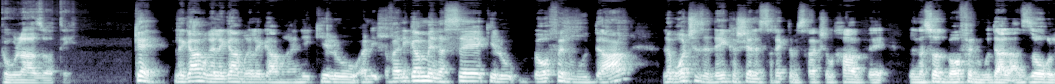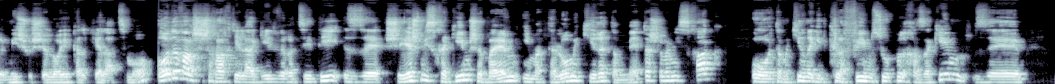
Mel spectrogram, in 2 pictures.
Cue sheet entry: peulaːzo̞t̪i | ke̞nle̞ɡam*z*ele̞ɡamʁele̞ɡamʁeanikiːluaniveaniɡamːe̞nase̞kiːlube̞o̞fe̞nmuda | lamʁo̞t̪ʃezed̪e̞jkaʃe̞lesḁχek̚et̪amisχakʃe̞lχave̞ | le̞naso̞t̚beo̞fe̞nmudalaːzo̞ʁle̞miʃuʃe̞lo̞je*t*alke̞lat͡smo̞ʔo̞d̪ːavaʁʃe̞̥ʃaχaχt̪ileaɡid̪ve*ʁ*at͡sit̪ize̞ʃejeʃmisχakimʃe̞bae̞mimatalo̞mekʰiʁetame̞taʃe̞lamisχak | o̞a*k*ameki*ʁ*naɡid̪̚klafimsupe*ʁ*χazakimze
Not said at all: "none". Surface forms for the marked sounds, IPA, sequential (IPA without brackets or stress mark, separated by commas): ʁ, k, ʁ, t, ʁ, ʁ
